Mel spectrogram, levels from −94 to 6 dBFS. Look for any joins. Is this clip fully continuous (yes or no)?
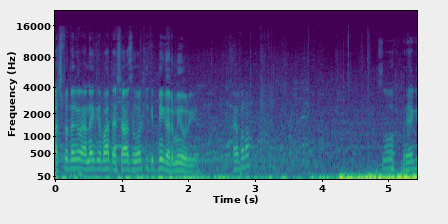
no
